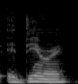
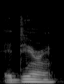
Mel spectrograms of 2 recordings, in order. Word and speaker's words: Edirin: from where I'm from, it's Edirin. That's how it's actually said. Edirin. Yeah, that's how it's said. It's not easy. Even like I said, even Nigerians don't. You kind of emphasize an N at the end.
